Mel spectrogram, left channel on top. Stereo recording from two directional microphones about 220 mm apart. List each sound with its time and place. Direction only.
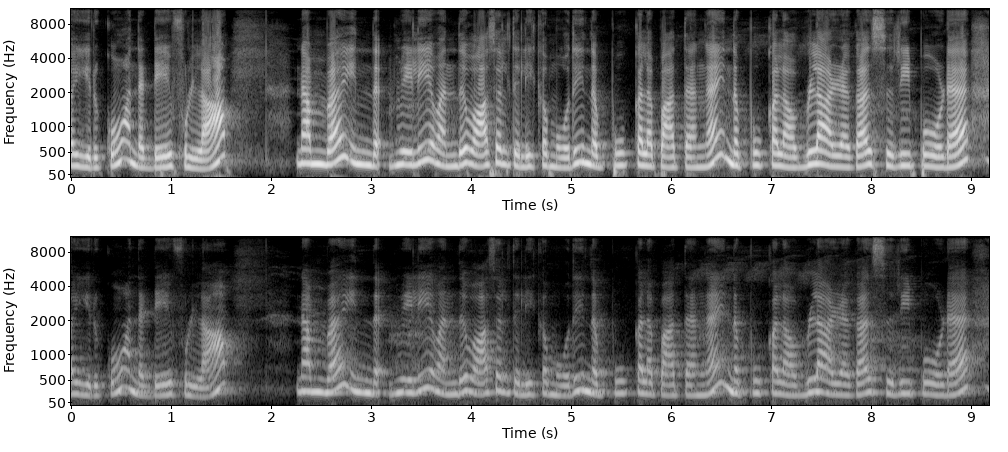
0.0 s a woman's voice: 45° left (ahead or behind)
